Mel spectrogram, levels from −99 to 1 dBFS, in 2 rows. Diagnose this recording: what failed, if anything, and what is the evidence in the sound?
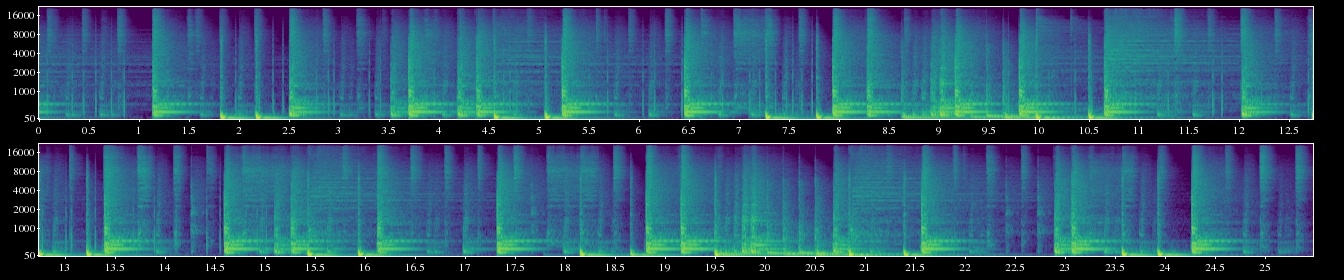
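A train of clicks runs over the music from 0.08 s to 15.4 s. About 70 clicks arrive at roughly 4.8 per second, spaced irregularly. Each has much the same shape, and they peak at about the level of the music itself. They sound like ticking on top of the sound, including in quieter passages. The likely stage is analogue wiring picking up pulsed interference from nearby equipment, or a faulty connection or power supply.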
